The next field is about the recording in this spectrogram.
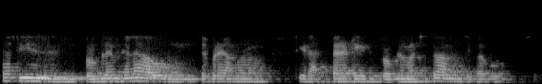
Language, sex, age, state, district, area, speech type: Odia, male, 18-30, Odisha, Khordha, rural, conversation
